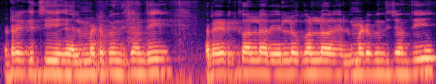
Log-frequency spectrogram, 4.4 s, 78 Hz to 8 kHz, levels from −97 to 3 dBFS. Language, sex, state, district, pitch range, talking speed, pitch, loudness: Odia, male, Odisha, Nuapada, 140-145 Hz, 135 wpm, 145 Hz, -13 LUFS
